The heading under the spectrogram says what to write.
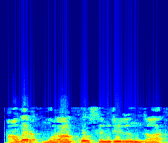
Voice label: tamil he visited Morocco

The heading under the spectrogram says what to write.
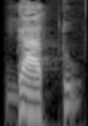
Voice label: "cat", portuguese

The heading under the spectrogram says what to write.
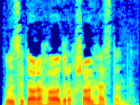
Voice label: those stars are shiny, dari

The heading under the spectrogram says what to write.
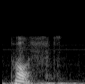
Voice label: "after", latin

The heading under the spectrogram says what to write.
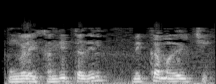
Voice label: tamil nice to meet you

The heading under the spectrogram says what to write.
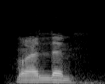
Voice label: "teacher" Dari

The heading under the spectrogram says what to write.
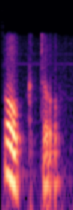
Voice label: "eight", Latin

